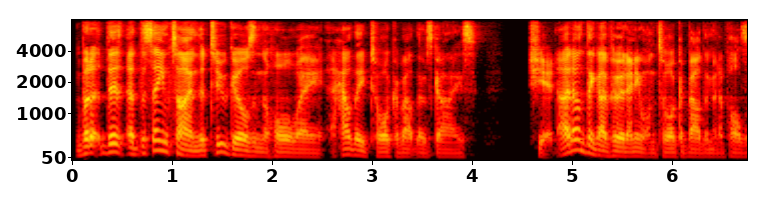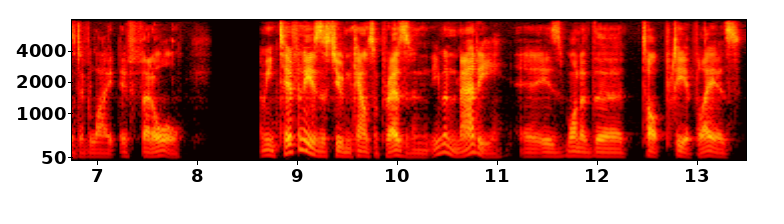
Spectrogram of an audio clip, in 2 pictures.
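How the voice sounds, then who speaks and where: A man's voice: deep voice, very animated, fairly quick. A man reading a visual novel aloud in first person, breaking off for swearing, laughing asides.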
